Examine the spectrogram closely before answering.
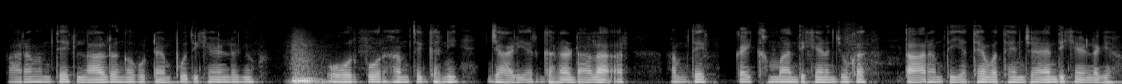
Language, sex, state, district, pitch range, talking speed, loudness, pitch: Hindi, male, Uttarakhand, Tehri Garhwal, 110-115 Hz, 185 wpm, -20 LUFS, 115 Hz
